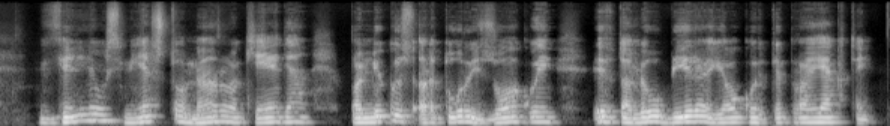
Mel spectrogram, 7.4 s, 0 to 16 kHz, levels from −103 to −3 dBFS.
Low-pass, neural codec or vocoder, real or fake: 14.4 kHz; codec, 32 kHz, 1.9 kbps, SNAC; fake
